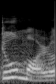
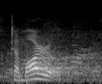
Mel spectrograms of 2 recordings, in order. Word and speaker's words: tomorrow: The t is not tomorrow. It's not tomorrow. It's tomorrow. So the t has the schwa.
